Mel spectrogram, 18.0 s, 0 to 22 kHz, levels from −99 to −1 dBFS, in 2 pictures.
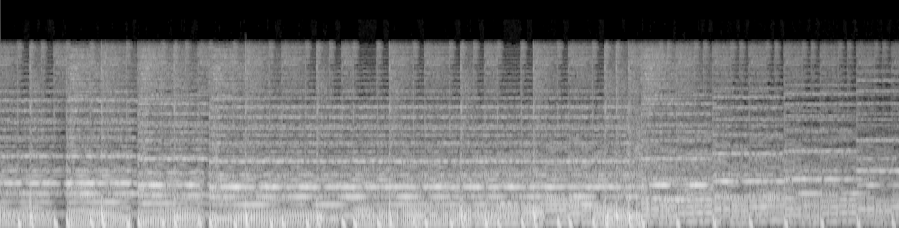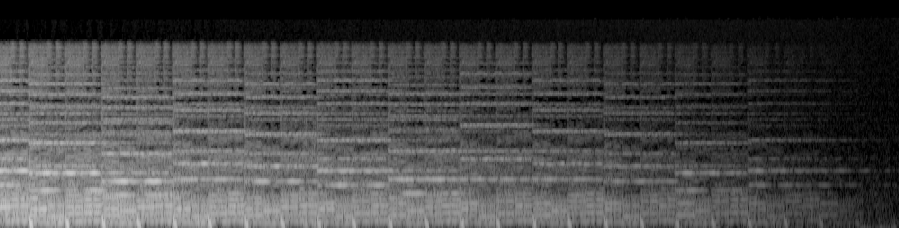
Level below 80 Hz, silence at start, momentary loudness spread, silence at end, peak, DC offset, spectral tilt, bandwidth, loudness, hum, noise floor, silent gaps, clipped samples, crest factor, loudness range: -28 dBFS; 0 s; 19 LU; 3.45 s; -2 dBFS; under 0.1%; -4.5 dB/octave; 12 kHz; -18 LUFS; none; -72 dBFS; none; under 0.1%; 18 dB; 19 LU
